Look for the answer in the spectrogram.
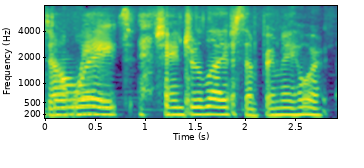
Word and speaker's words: siempre mejor: And it is siempre mejor.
